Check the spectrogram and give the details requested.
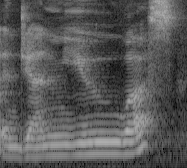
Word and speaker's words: ingenuous: rhythm error, is that we have not only this y hidden y sound ingenuous, but also a hidden w sound as we move from that rounded uh to the unrounded us. Inuus, we're going to have that w sound connecting them.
